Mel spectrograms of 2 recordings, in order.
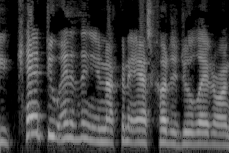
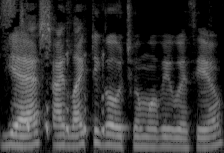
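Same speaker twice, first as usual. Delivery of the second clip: wooden, sawdust-dry deadpan, flat, low and soft; 6 semitones lower, 6 dB quieter than usual. Retelling her reply when he asks her to a movie, mock deadpan delivery. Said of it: "deadpan, sawdust coming out of her mouth".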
